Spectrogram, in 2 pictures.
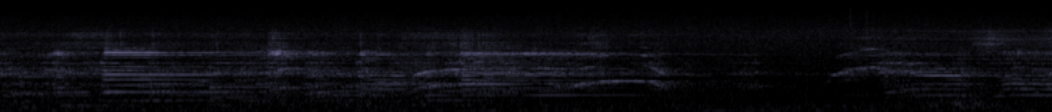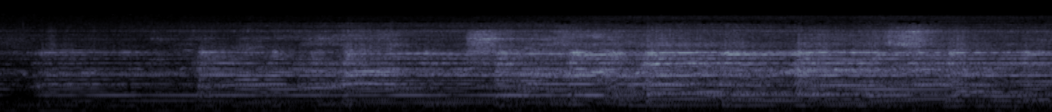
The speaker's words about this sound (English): So this is the song. It's a song called ….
